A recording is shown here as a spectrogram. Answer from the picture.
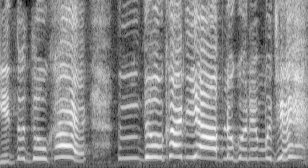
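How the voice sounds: Putting on a character voice, a woman speaks at an extremely high pitch in a bright, sharp tone, fairly slowly, with ordinary pitch variation.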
